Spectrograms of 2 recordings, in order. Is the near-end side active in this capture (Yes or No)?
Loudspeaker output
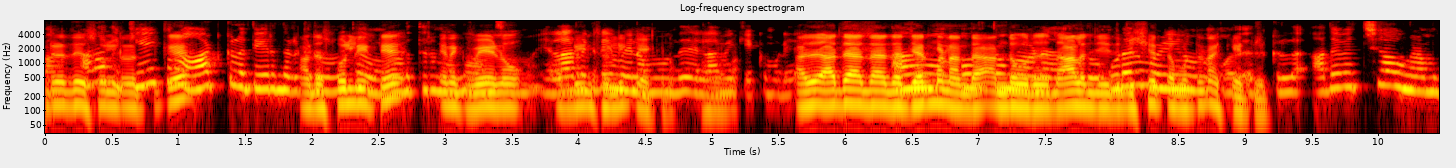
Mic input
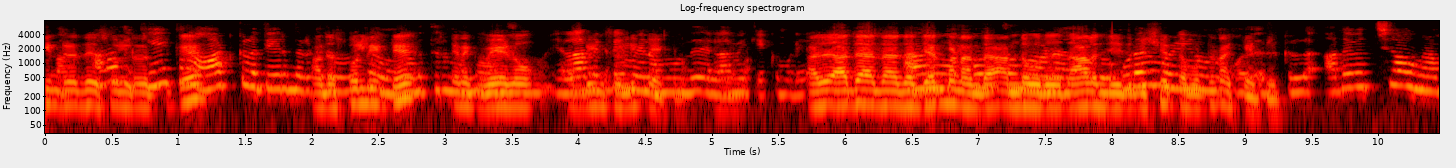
No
